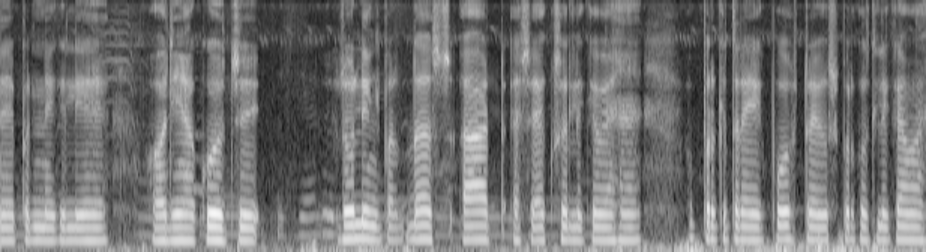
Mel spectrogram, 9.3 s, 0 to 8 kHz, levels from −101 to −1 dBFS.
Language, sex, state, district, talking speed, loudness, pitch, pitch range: Hindi, female, Rajasthan, Bikaner, 180 wpm, -18 LUFS, 155 Hz, 150-160 Hz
